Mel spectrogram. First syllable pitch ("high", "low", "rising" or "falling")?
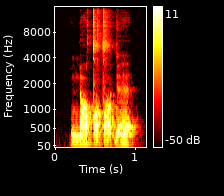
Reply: rising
